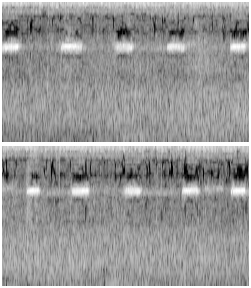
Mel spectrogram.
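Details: Steady series of high cricket chirps, each a short trilled pulse, spaced roughly three-quarters of a second apart over a constant background buzz of other insects.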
